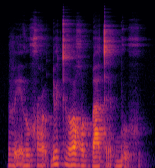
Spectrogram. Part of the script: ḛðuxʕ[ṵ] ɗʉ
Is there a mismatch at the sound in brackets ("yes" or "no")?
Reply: no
